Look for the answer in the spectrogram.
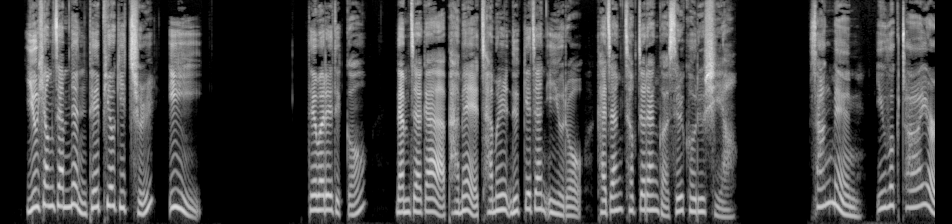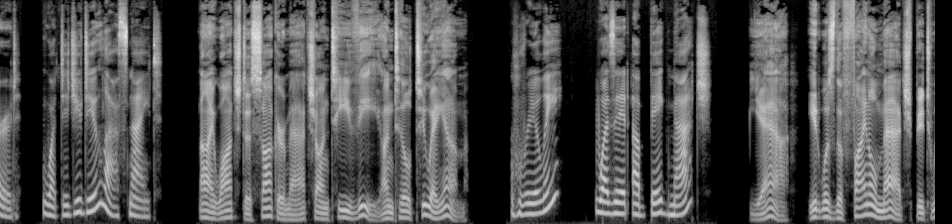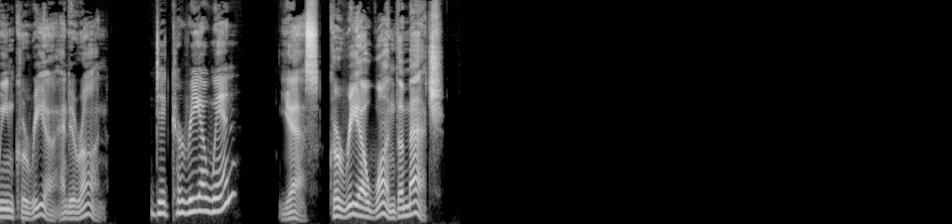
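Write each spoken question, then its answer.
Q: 대화를 듣고 남자가 밤에 잠을 늦게 잔 이유로 가장 적절한 것을 고르시오.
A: 새벽 2시까지 TV로 축구 경기를 봐서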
